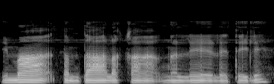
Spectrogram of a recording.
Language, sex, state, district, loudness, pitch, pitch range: Wancho, male, Arunachal Pradesh, Longding, -19 LUFS, 90 Hz, 90-95 Hz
